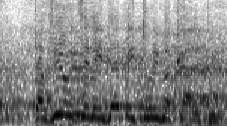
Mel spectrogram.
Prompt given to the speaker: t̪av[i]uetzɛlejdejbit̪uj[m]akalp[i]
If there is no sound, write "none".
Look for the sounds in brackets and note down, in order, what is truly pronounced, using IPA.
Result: i, b, i

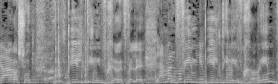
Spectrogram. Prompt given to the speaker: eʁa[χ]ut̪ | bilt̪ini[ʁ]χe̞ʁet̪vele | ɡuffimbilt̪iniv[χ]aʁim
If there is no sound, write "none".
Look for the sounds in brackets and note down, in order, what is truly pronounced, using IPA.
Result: ʃ, v, χ

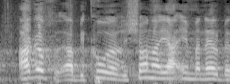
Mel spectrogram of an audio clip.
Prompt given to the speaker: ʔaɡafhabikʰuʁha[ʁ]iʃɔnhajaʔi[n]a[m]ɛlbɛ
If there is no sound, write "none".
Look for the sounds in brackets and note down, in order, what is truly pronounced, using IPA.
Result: ʁ, m, n

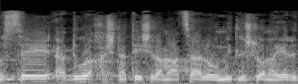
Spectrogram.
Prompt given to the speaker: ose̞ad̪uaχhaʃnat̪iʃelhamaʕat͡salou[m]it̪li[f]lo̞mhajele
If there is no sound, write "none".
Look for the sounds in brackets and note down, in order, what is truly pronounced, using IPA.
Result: m, ʃ

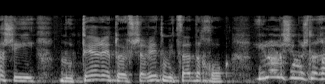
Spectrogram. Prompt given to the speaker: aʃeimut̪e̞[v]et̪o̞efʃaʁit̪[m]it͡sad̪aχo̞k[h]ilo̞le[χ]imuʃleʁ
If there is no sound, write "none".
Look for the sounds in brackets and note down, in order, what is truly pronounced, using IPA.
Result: ʁ, m, h, ʃ

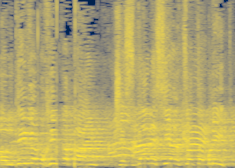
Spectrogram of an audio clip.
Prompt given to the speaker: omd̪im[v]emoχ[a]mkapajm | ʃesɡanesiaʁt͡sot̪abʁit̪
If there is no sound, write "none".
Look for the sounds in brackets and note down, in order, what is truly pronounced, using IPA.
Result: v, i

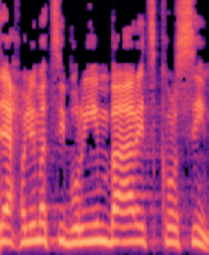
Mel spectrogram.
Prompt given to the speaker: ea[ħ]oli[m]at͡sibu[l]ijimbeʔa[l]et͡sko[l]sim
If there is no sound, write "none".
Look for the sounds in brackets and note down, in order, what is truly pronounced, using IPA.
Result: ħ, m, ɾ, ɾ, ɾ

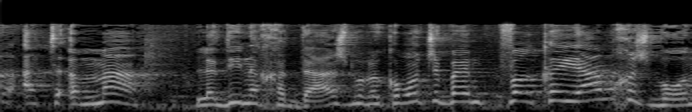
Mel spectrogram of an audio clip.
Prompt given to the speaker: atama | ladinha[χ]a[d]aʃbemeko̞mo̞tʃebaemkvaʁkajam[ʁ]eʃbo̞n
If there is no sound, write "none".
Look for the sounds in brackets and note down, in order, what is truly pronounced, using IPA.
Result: χ, d, χ

